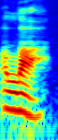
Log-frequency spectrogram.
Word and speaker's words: Allah: lamb in that word this lamb is a very interesting lamb sometimes it's pronounced with the full mouth sometimes not so the question that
